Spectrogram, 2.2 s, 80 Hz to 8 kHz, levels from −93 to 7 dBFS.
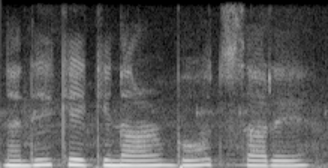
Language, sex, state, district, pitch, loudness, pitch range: Hindi, female, Arunachal Pradesh, Papum Pare, 235 Hz, -13 LUFS, 230-250 Hz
